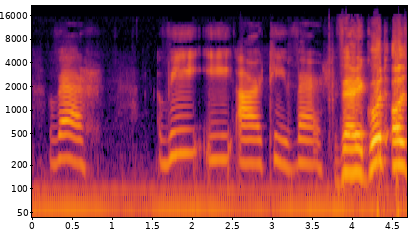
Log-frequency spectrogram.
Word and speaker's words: vert: Yes, Sirali, can you spell for them the color vert? Vert.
